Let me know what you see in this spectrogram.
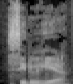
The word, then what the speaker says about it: cirugía: I say surugia. Cirugia. Cirugia. – Oh, you say it wrong too, and I still got it. – It's surgery. Yeah. – Ooh. – Surgery. Cirugía. And if you eat better, you'll have less surgeries.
